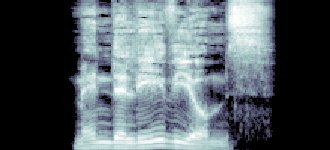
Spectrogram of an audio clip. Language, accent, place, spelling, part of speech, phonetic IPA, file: German, Germany, Berlin, Mendeleviums, noun, [mɛndəˈleːvi̯ʊms], De-Mendeleviums.ogg
- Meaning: genitive singular of Mendelevium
